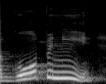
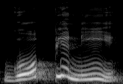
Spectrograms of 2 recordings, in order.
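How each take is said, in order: First: गोपनीय said crisply as "gop-niye"; the correct pronunciation, firm; correct form. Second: Slow, drawn-out गोपनीय as "gop-ya-niye"; the incorrect way, stretched out; wrong form shown. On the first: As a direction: give गोपनीय cleanly, no extra syllable. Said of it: "गोपनीय शब्द क्या है? शुद्ध है". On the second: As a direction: spell out गोपनीय syllable by syllable with an extra "ya". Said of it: "जबकि गोपनीय नहीं होता". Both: Shown as a demonstration.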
